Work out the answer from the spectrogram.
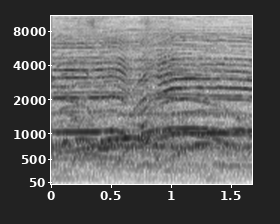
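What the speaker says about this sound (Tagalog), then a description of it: "Marami nagtataas, marami sumisigaw, pati yung mga nasa likod." Audience at a content creators' talk in Italy shouting and cheering together, a loud, dense wash of many voices, children's and adults' mixed, rising and holding steady close by.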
